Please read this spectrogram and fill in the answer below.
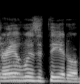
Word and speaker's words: Grand Wizard Theodore: it right grand grand wizard Grand wizard Theodor Grand wizard Theodore my bad what one of the they will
